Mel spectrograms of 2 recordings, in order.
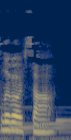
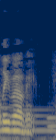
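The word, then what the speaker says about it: Leviosa: It's Liosa, not Leovi.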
